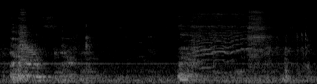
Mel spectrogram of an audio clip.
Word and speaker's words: asymptote: it is a vertical asymptote. By the way, when you say the word asymptote, even though there's a P in the word, we don't pronounce it, it's silent, asymptote.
